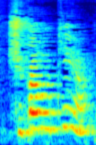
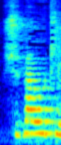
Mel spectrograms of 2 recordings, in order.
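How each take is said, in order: First: High, louder protest to the cat; raised-voice objection. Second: Said in the usual way. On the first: Real, not acted. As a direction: repeat it insistently, pitched well up.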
